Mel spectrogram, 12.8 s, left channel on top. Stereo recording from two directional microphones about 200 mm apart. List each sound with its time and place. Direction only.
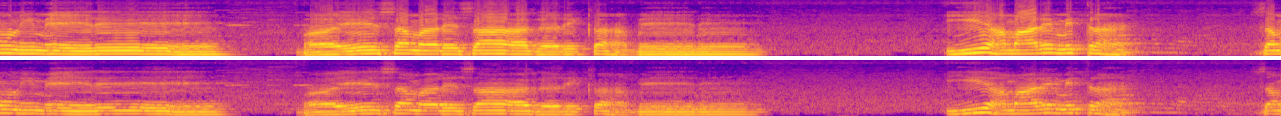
0.0 s mantra: 45° left (ahead or behind)
9.6 s speech: 40° left (ahead or behind)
